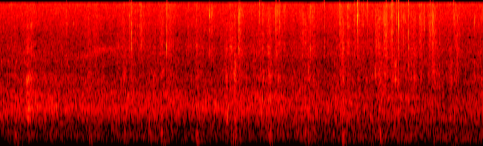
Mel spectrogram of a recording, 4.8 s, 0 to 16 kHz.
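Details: Hooves of Ferozza, a horse born in 2009, clip-clopping in an uneven sequence of sharp knocks across about five seconds, with a steady broadband hiss underneath.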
